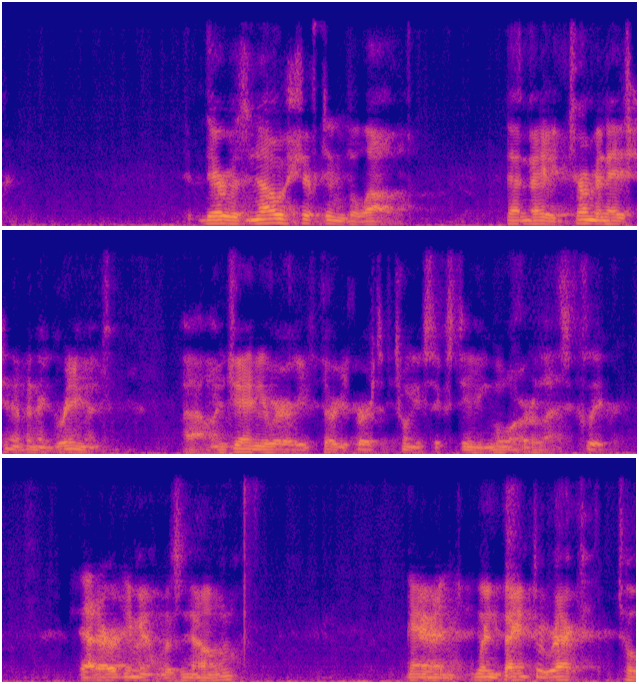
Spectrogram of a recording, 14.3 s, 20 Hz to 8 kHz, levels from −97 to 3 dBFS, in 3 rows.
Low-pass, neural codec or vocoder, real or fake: 7.2 kHz; codec, 16 kHz, 2 kbps, FreqCodec, smaller model; fake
